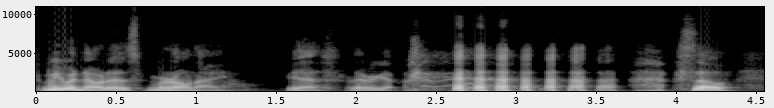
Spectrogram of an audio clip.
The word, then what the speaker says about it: Moroni: the koros islands well let me let me spell it for you it's m o r o n i oh that's yeah Moroni yeah it's not no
